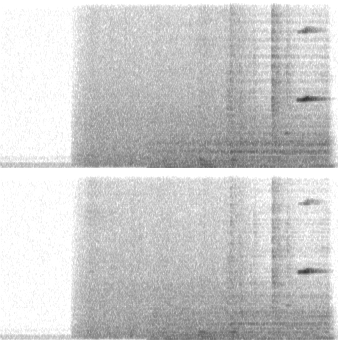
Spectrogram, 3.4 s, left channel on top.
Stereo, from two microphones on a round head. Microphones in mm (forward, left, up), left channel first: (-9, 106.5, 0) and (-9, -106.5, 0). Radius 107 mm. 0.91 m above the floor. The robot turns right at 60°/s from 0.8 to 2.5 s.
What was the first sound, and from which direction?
A door slam, 15° right.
